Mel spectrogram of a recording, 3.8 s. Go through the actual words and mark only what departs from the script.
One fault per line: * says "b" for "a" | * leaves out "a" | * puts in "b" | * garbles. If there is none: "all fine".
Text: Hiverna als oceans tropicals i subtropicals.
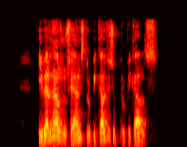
all fine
